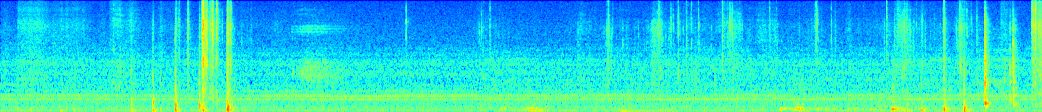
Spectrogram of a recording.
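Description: Paper rustles and crinkles as hands smooth it flat.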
